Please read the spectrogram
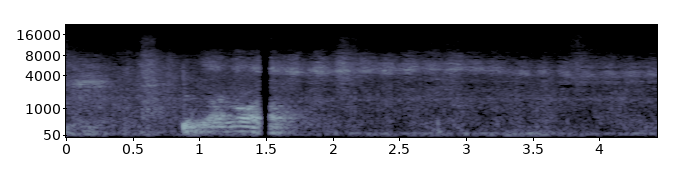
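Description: Quiet background with one short, muffled voice about a second in; the sound cuts out for an instant at about a second and a half, then only faint hiss remains. No clear clicks of cue or balls are heard.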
